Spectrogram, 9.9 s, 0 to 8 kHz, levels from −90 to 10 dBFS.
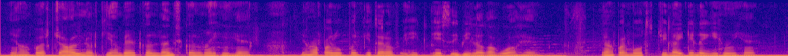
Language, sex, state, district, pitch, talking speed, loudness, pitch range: Hindi, male, Uttar Pradesh, Muzaffarnagar, 120 Hz, 175 wpm, -26 LUFS, 95-150 Hz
